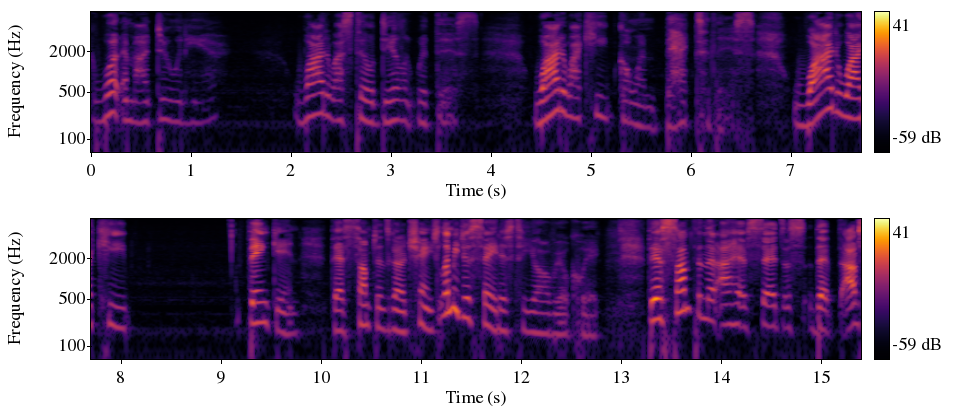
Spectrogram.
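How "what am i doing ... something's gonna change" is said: inner voice. Retold or imitated. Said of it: "there's a part of you that is like".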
